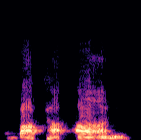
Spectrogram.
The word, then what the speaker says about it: Bataan: Maybe you say it Bataan, but the correct pronunciation is Bataan.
